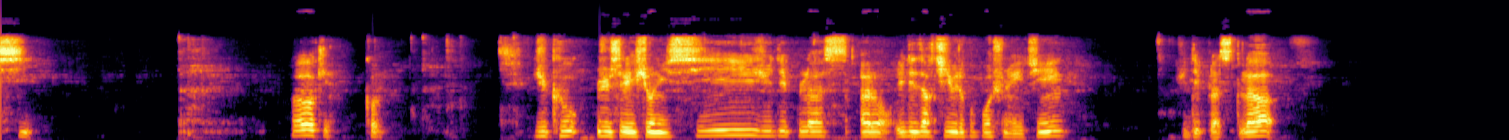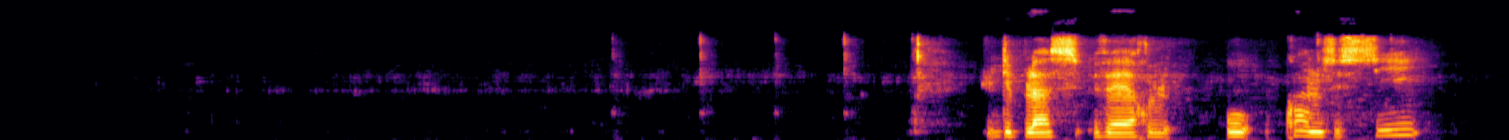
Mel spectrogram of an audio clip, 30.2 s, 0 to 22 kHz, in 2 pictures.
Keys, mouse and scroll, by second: 0.0 right click, 1.9 Tab, 2.8-3.5 scroll down 4, 3.5-4.1 scroll up 2, 4.1 right click, 4.5 Tab, 5.0 right click, 5.8 l, 7.0-8.3 drag, 8.3 ctrl+z, 9.0 o, 9.8-30.1 drag.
